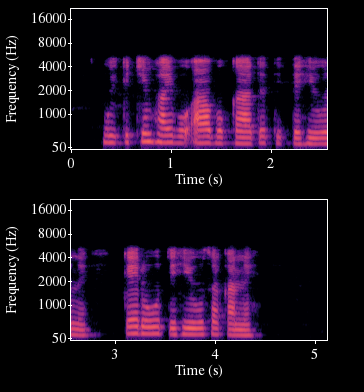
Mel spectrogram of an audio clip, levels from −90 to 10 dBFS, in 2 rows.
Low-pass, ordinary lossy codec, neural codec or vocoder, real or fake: 5.4 kHz; Opus, 32 kbps; none; real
